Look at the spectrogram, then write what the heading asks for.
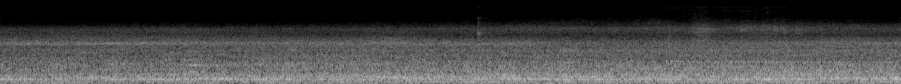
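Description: N700-series Shinkansen train pulling away from the platform. Its running noise grows slightly louder as it gathers speed.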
